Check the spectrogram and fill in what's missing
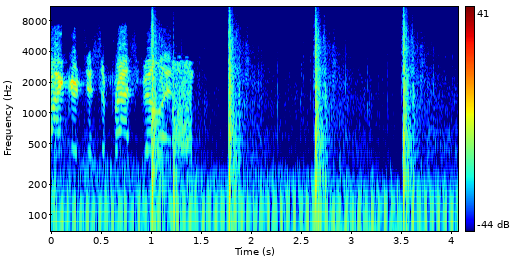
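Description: Machine gun fire from the Squad video game cracks out as four sharp, spaced single shots over a low steady rumble, with voice-like radio chatter at the start.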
